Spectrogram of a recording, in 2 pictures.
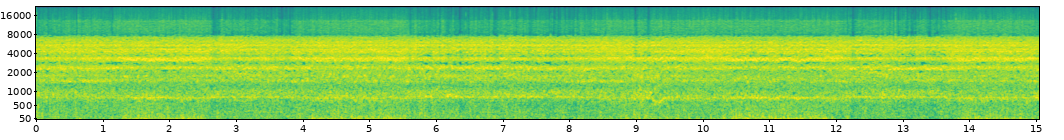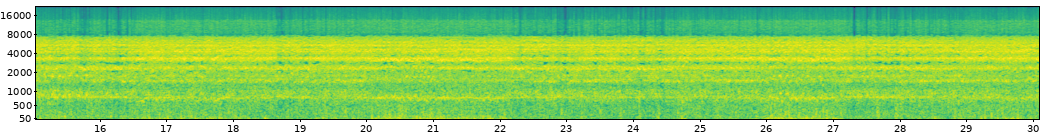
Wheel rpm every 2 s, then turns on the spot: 200, 200, 190, 200, 180, 200, 190, 190, 200, 200, 200, 200, 200, 190, 200.
none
